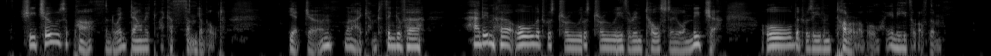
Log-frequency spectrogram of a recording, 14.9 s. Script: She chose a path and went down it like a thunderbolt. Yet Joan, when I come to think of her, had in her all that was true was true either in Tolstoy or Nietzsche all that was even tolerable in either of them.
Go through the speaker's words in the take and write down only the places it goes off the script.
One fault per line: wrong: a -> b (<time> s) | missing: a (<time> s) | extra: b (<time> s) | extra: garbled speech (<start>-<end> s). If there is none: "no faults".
no faults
